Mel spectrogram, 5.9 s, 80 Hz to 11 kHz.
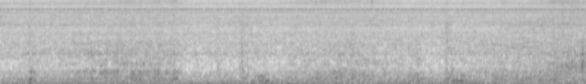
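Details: Ford F-150 just after an AC compressor replacement, with the belt reinstalled, no refrigerant, and the clutch pigtail unplugged so the clutch is not engaged. Steady, even engine hum with no knocks, squeals or belt chirp. Runs smooth and healthy.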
